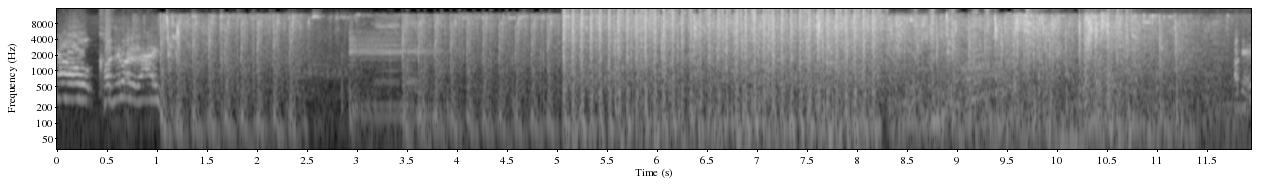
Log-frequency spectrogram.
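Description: Rapid gunfire rattles loudly in a video game.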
